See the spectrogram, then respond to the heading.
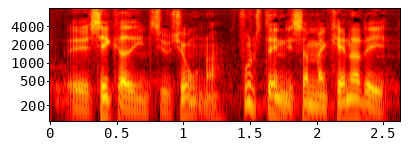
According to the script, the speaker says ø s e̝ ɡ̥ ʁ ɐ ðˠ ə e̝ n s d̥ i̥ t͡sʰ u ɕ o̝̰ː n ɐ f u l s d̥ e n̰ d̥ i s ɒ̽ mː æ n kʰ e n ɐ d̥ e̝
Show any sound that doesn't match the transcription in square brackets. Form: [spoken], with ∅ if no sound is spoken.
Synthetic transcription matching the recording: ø s e̝ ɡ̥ ʁ ɐ ðˠ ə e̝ n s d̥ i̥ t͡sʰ u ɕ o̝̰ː n ɐ f u l s d̥ e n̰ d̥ i s ɒ̽ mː æ n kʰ e n ɐ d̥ e̝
